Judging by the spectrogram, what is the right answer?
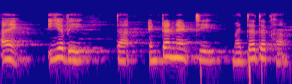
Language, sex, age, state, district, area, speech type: Sindhi, female, 18-30, Gujarat, Junagadh, urban, spontaneous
